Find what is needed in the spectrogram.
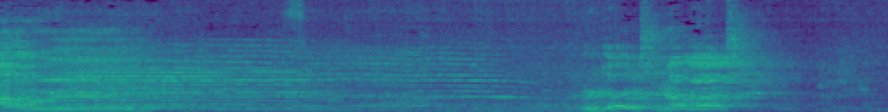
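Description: A man's voice chanting through a microphone: a held note that fades away over about two seconds, then a short wavering sung phrase about three seconds in.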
